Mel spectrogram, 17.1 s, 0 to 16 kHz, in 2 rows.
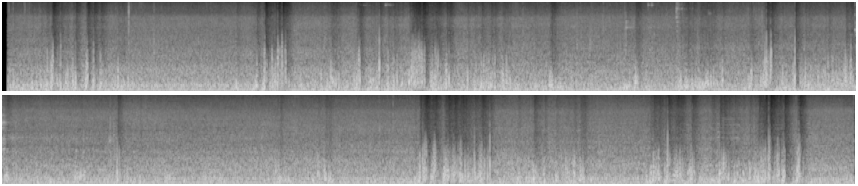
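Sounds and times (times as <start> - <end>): ship low drone: 0.1 - 17.0
wind buffeting microphone: 0.1 - 17.0.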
